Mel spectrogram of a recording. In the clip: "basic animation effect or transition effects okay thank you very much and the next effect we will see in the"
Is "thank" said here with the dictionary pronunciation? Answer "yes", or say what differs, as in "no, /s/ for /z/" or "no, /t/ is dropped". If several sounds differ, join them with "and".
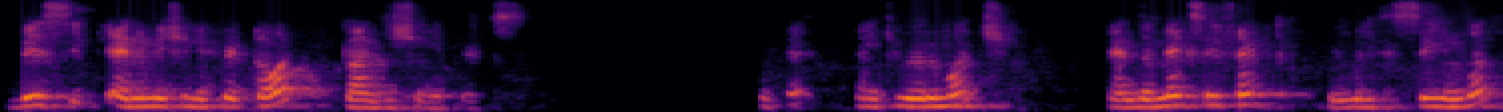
no, /t/ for /θ/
